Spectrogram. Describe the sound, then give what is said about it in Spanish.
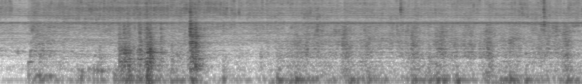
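Steady running water pours and splashes continuously, with occasional clinks and rattles as soaked beans are rinsed in a colander under the stream to wash off the soaking water, fairly loud, with no voices. “Vamos a eliminar este agua de remojo, los vamos a lavar muy bien, los vamos a escurrir”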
